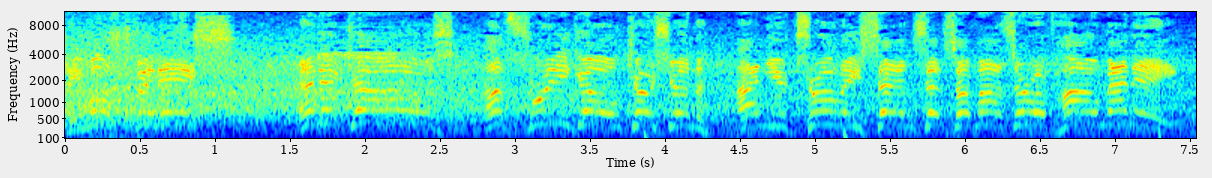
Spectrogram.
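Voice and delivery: high, ringing commentator shout as the ball goes in; excited goal call. Acted. Commentator calling a goal to viewers, excited high shout. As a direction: bellow the goal to the crowd.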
